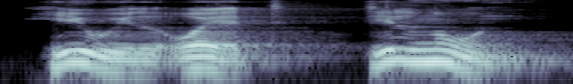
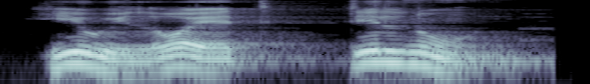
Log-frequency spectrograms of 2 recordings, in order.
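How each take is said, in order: Both takes have the same delivery.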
